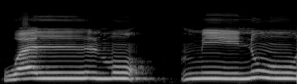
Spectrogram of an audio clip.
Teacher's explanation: Wal masuk ke dalam lam, alif lam qamariyah, lam nada sukun. Hamzah baris sukun kena baca dengan putus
